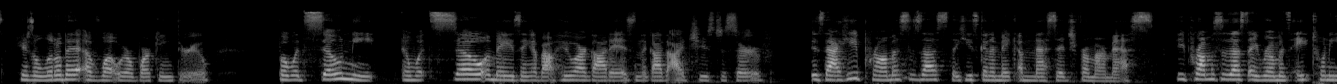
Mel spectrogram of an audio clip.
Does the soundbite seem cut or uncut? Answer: uncut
